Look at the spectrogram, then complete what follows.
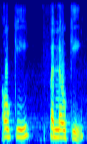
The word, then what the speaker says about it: Okefenokee: all right so the oki funoki again they gave you the pronunciation and i like the way that word sounds okie fanoki the okefenokee swamp is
